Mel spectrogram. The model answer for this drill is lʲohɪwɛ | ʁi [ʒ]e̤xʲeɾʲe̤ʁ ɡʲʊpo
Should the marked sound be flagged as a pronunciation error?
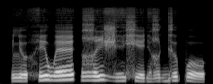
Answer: no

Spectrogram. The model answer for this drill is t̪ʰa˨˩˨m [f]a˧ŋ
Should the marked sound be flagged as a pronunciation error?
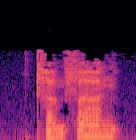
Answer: no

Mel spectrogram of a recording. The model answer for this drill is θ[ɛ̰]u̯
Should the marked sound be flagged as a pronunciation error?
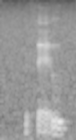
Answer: no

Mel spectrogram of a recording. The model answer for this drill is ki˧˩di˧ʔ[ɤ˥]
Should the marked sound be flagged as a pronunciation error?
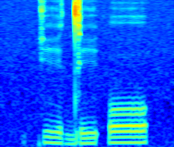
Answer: yes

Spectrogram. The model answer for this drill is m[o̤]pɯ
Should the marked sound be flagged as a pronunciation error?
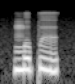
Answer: yes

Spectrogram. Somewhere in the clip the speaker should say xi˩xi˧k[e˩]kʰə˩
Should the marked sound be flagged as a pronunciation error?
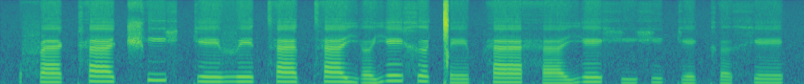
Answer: no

